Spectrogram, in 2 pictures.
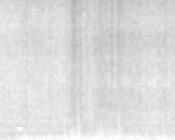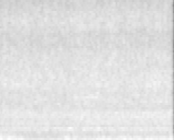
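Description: Wind buffeting the microphone on a moving motorcycle, mixed with the motorcycle's running and road noise.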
